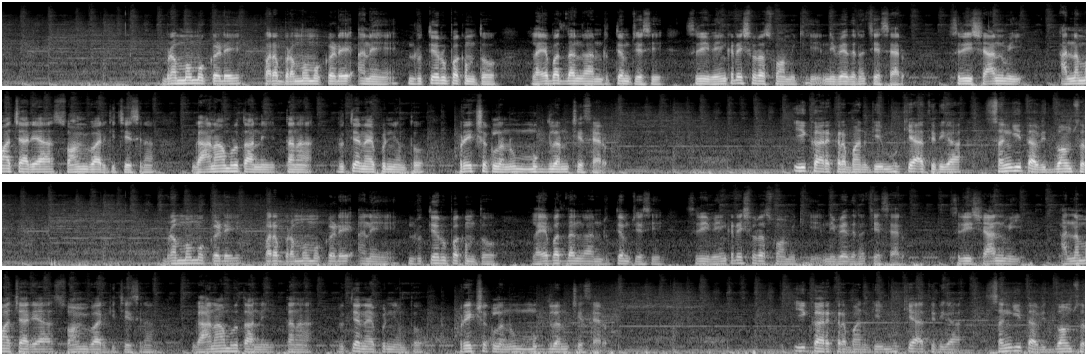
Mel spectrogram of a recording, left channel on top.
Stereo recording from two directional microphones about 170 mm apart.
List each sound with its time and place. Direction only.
1.6 s speech: 40° left (ahead or behind)
15.9 s speech: 25° left (ahead or behind)
16.3 s speech: 35° left (ahead or behind)
18.8 s speech: 40° left (ahead or behind)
